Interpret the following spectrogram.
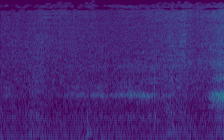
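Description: Faint, steady hiss of heavy rain falling on the bus, heard from inside, with a low rumble underneath.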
